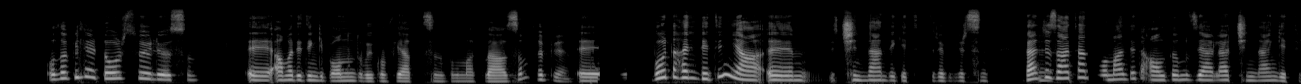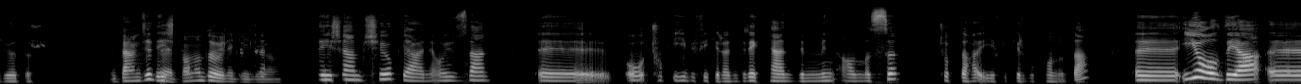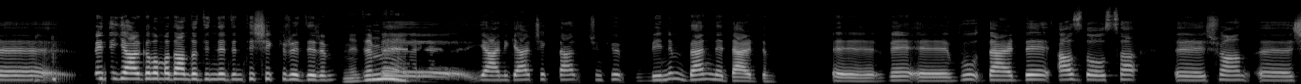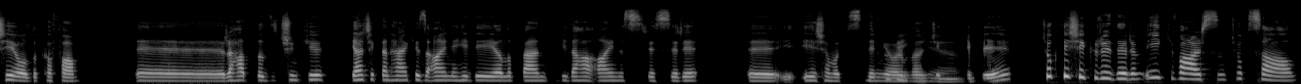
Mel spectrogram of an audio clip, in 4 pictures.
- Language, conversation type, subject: Turkish, advice, Sevdiklerime uygun ve özel bir hediye seçerken nereden başlamalıyım?
- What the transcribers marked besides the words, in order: unintelligible speech; chuckle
